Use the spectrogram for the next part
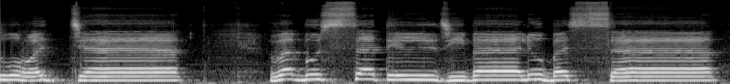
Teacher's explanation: وبستل، وبوستل کا تو شد بھی رہے گی اور واو مدہ بھی آ گیا با کے بعد، تو ہم پڑھیں گے وبست الجبال لام پیشلو، لیکن با زبر الف با اسے کھینچ کے پڑھیں گے کیونکہ یہ الف مدہ ہے · وقف کی وجہ سے 2 زبر ایک الف کے ساتھ ایک زبر پڑا جائے گا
